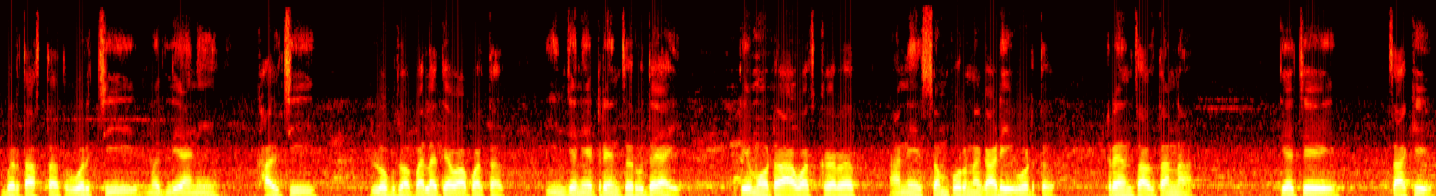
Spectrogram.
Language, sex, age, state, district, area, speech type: Marathi, male, 18-30, Maharashtra, Jalna, urban, spontaneous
